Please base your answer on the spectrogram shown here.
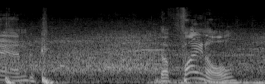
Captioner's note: crowd cheering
